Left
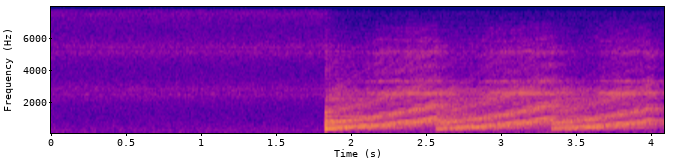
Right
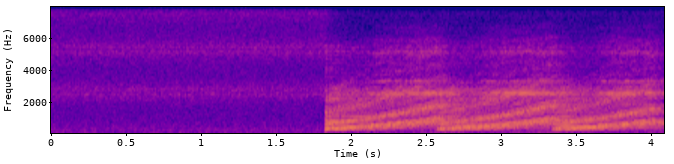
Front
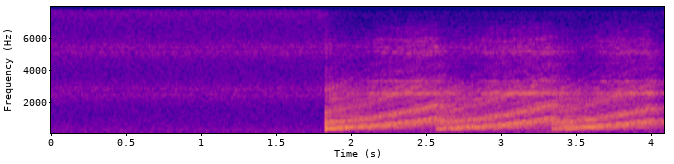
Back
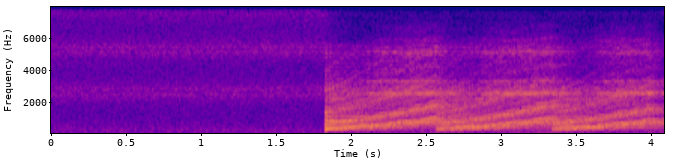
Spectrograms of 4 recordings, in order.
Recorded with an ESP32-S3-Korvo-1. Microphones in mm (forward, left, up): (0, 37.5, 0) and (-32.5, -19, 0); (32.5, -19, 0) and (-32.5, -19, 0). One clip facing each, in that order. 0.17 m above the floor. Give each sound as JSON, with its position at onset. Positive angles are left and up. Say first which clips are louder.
{"t": 1.8, "sound": "a siren", "louder": "left 5 dB, even", "azimuth_deg": 85, "distance_m": 4.5}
